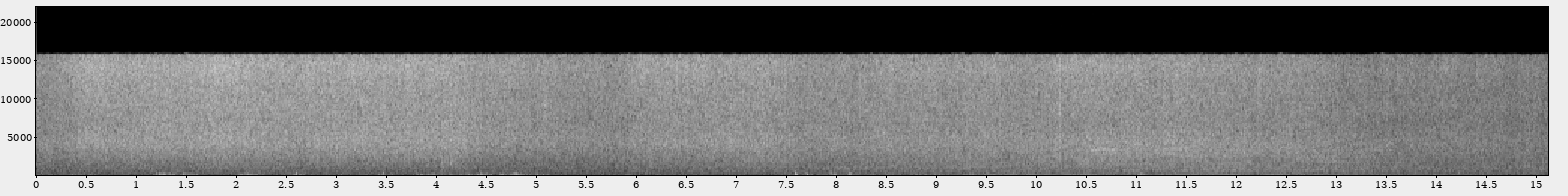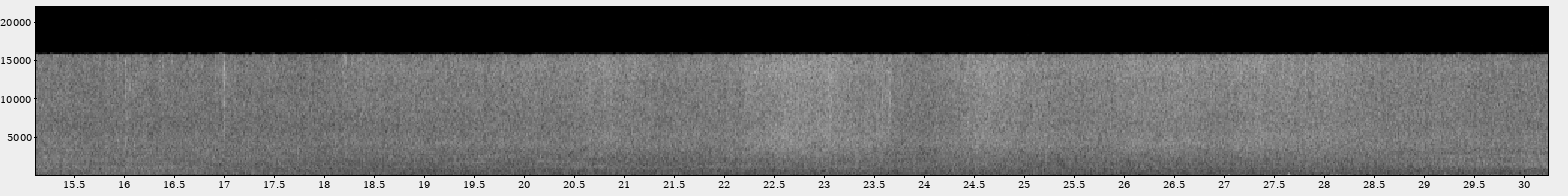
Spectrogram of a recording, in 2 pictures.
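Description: A steady rushing outdoor noise, with a few low thumps in the first five seconds and a low hum that comes in about nine seconds in, holds for several seconds and fades.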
